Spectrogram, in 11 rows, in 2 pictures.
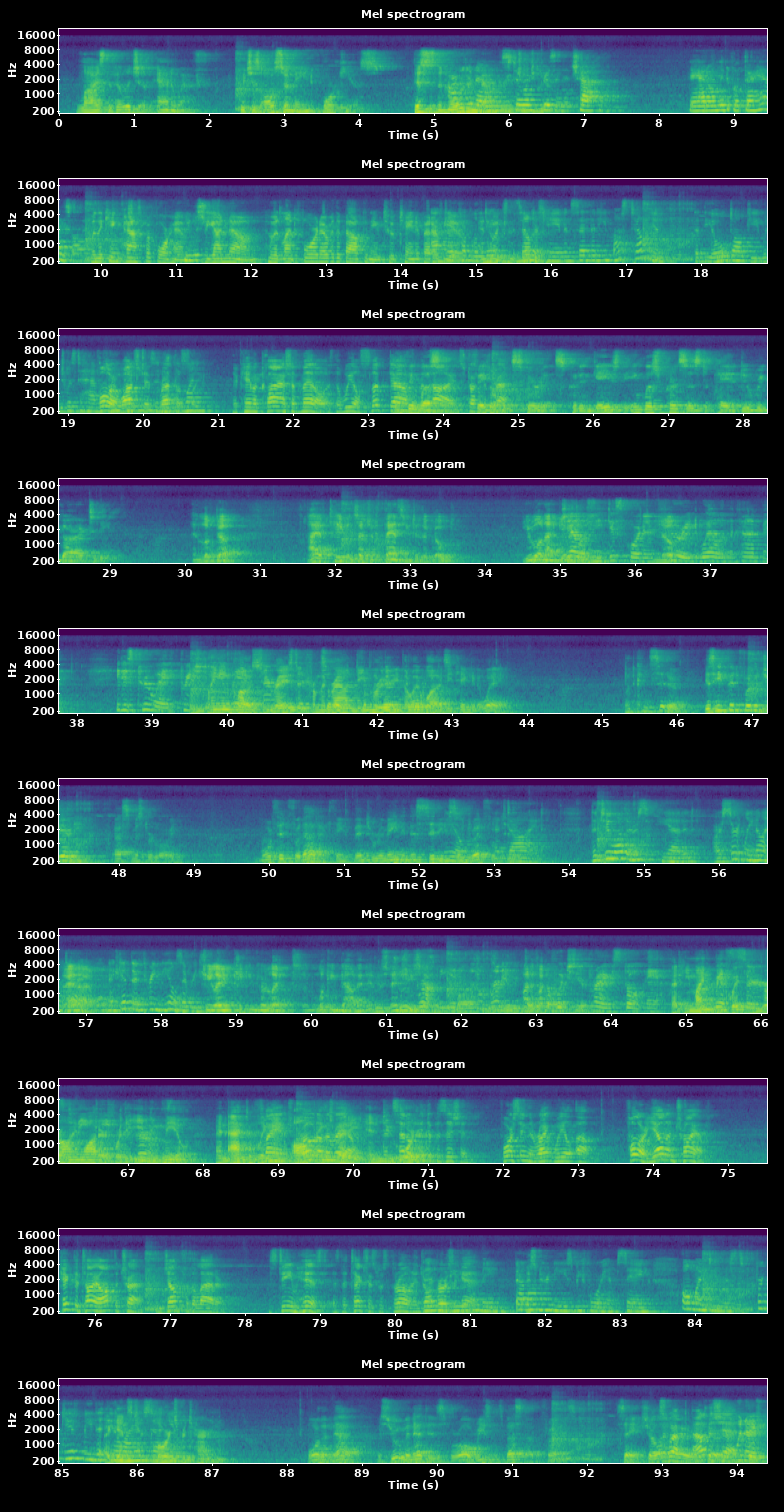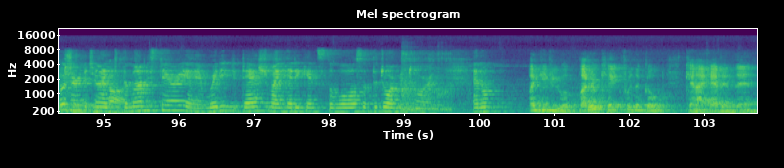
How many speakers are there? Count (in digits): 10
